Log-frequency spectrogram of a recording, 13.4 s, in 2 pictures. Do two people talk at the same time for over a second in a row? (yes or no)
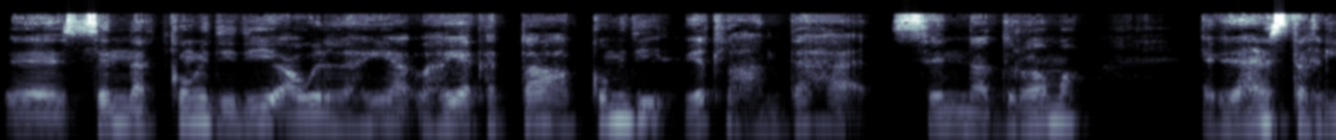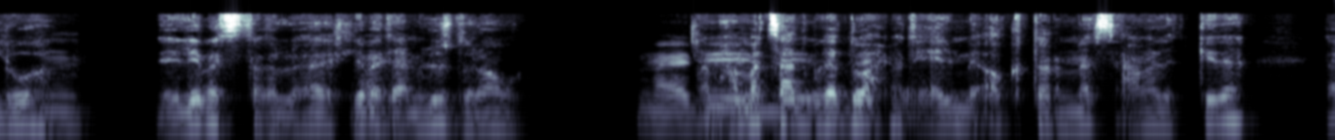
yes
